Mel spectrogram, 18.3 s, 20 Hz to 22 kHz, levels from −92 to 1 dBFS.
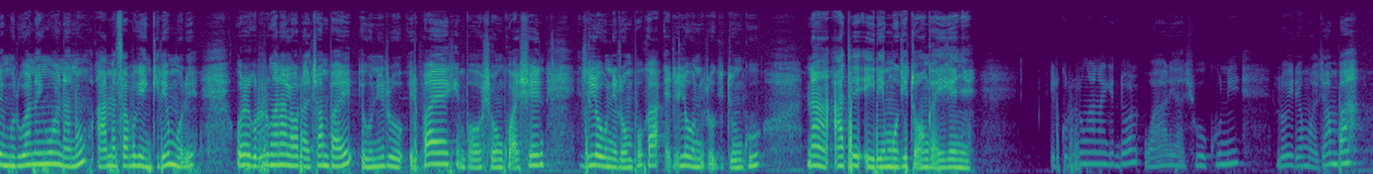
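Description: The speech comes through with its level, timing and tonal balance intact, and no technical problem can be heard anywhere in the recording.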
